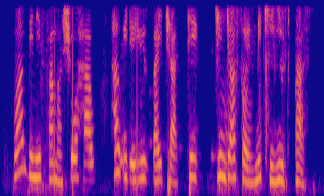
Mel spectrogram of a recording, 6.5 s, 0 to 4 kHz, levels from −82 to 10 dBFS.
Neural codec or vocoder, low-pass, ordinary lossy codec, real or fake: none; 3.6 kHz; none; real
